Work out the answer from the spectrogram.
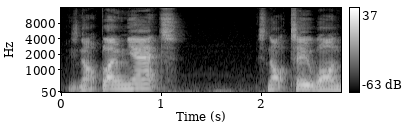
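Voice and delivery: ordinary delivery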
